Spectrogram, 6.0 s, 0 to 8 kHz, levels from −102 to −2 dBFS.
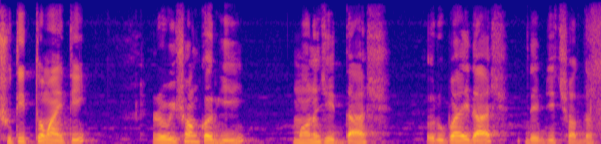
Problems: background sounds at intervals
